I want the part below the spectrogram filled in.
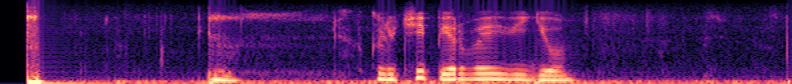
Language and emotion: Russian, neutral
